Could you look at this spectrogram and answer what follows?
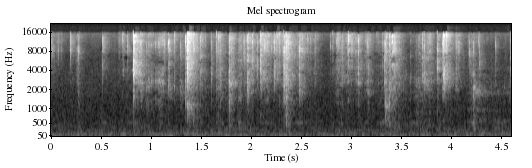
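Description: A plastic package is torn open and its wrapper crinkles in a series of sharp, close, irregular bursts, each separated by brief quieter rustling, with no voices.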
